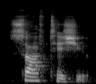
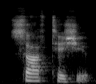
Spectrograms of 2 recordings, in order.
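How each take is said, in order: First: The two words are run together quickly. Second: The two words are run together quickly.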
